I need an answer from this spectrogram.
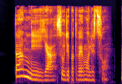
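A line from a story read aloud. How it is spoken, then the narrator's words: Sighing. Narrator (Russian): вздохнула Ингрид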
